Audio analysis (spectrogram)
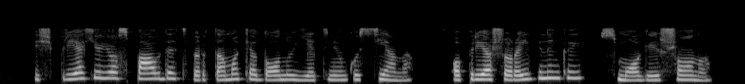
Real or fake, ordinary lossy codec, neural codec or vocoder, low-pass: real; Opus, 32 kbps; none; 5.4 kHz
